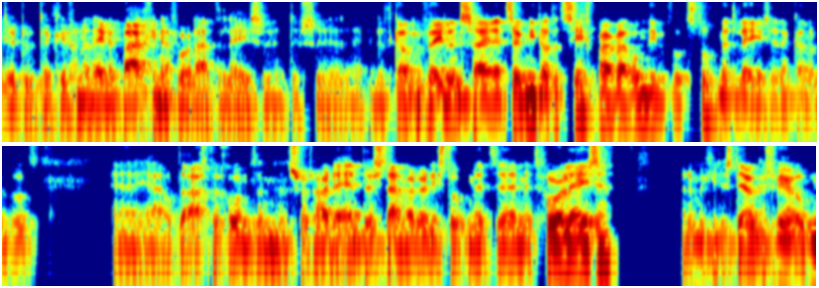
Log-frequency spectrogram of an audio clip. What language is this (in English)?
Dutch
